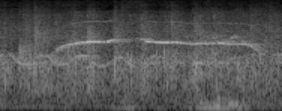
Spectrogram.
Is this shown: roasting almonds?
no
